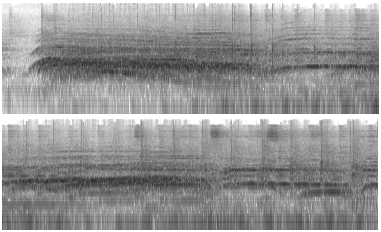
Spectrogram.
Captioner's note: audience cheers loudly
